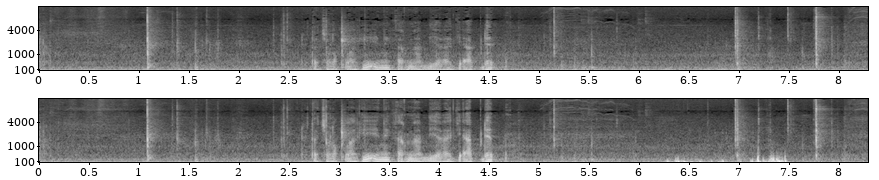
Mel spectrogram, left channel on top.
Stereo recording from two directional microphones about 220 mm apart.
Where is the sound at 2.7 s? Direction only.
25° right (ahead or behind).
